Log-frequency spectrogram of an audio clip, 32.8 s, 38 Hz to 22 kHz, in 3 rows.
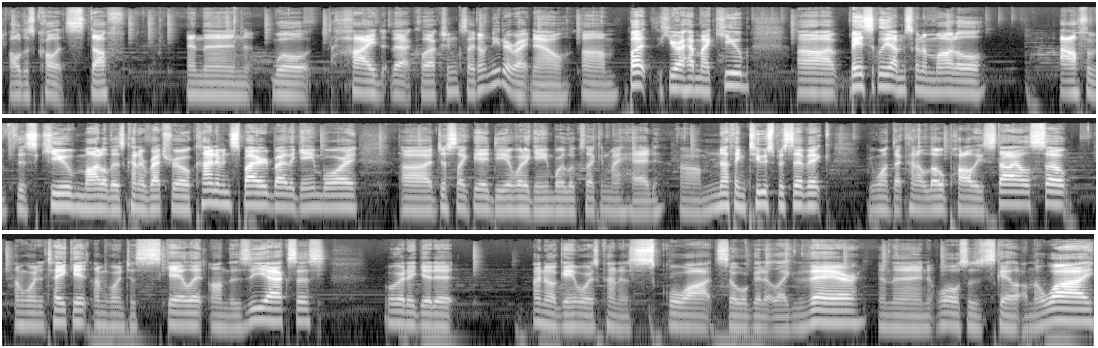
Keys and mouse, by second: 0.7 f, 4.8-7.0 drag, 7.0-12.7 middle drag, 12.7 click, 13.1-17.7 middle drag, 17.8-19.1 middle drag, 22.9 s, 26.1-29.0 drag, 31.8 s, 31.9-32.8 drag.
